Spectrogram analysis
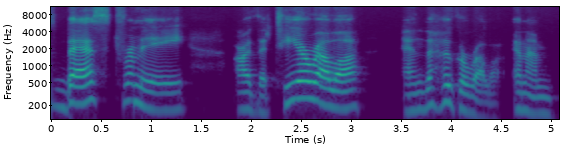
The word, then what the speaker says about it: tiarella: your presentation in your garden yes it was tiarella t i a r e l l a tiorella there's hookera carabelles there's hookerella which is a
